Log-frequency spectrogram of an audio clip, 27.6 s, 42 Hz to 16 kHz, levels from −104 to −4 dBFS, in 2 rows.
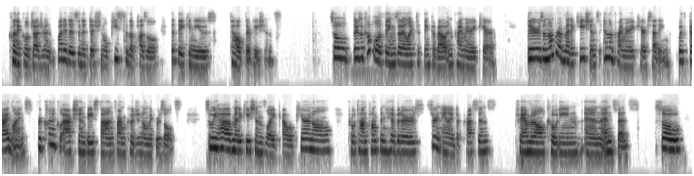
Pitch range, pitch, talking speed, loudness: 185-250 Hz, 210 Hz, 150 wpm, -24 LUFS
